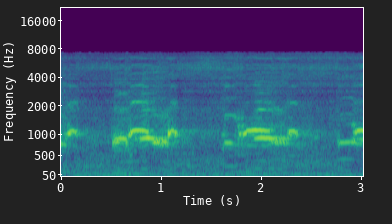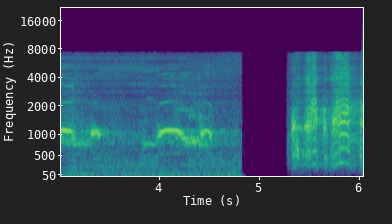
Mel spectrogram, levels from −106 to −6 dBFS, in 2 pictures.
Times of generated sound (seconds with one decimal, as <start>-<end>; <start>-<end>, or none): 0.0-4.3; 5.3-6.0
